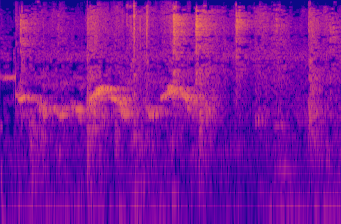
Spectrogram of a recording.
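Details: White-rumped shama singing a run of clear whistled notes near the middle pitch range, some sliding and wavering, with short gaps and soft clicks between phrases.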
